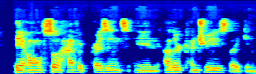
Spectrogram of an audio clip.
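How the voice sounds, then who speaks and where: In an American accent, a man talks at a medium pitch with monotone, flat intonation. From Southern California. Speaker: surgeon. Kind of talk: interview.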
